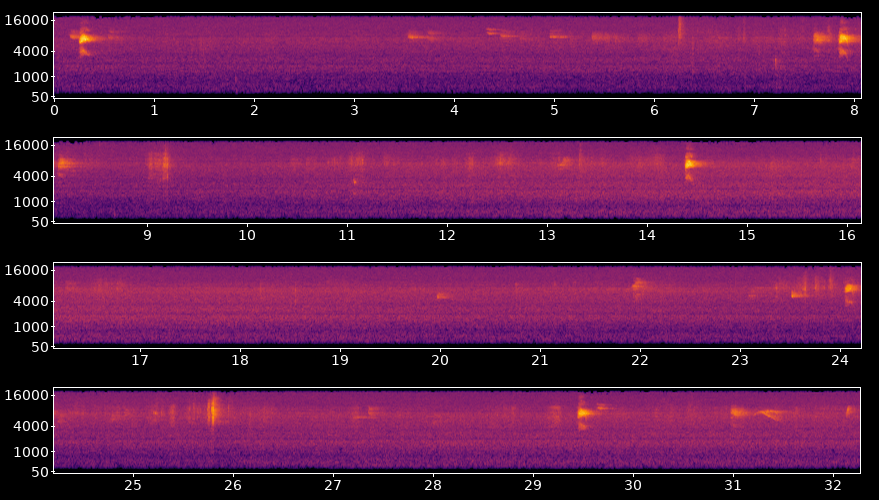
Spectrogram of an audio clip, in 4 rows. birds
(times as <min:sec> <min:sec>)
0:27.1 0:29.9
